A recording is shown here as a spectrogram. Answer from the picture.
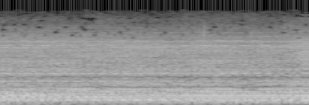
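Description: Live chamber ensemble of bowed strings, woodwinds, saxophones and harp holding a loud, dense chord together.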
